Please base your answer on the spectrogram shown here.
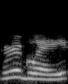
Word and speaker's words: Uruguay: learned I was pronouncing Uruguay wrong, so Yeah. now I pronounce it Uruguay.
